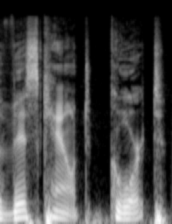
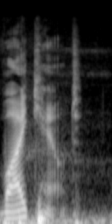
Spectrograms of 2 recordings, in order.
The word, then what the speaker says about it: Viscount: I stayed at a hotel called the Viscount Gort. And then I found out on the last day it's actually pronounced Viscount.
